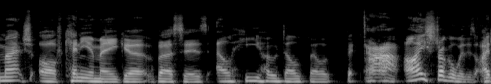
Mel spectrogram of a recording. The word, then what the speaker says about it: El Hijo del Vikingo: El Hijo del Vikingo. El Hijo del Vikingo. Say it fast now. That's how you pronounce El Hijo del Vikingo.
